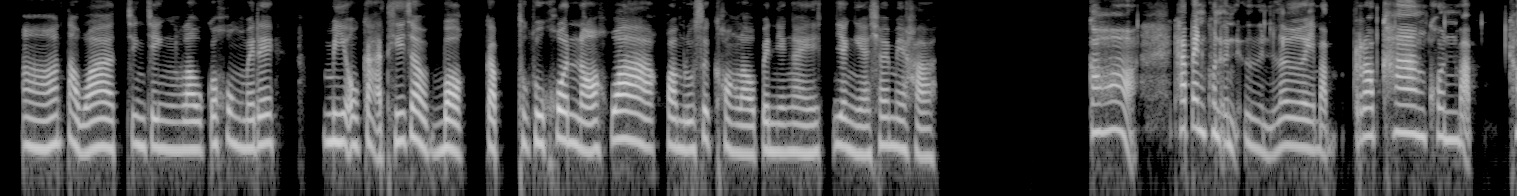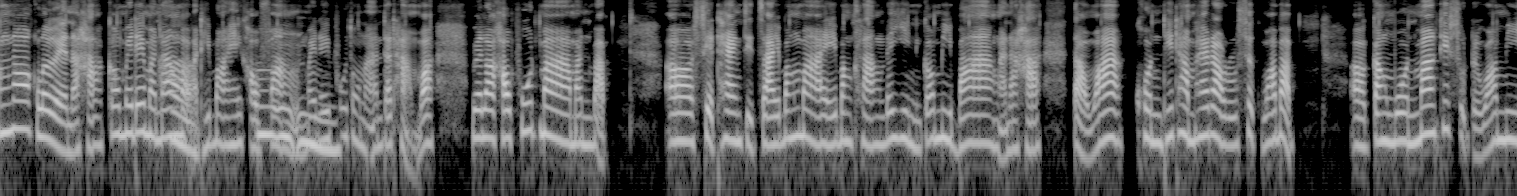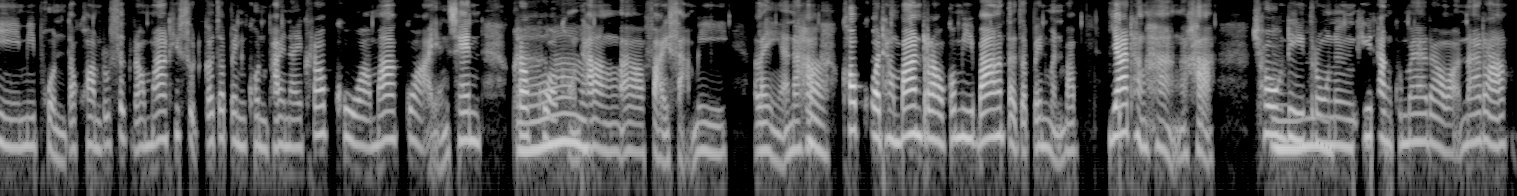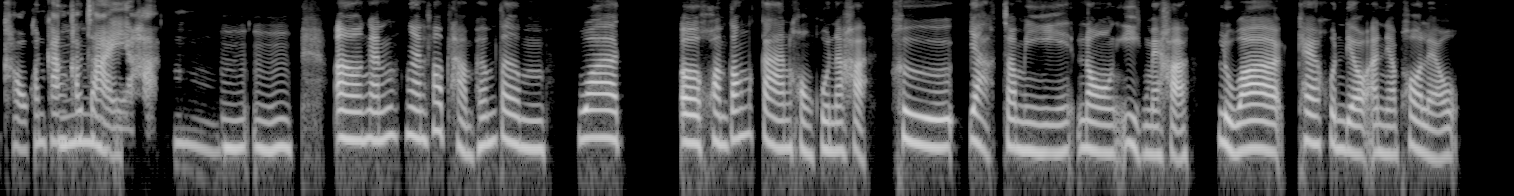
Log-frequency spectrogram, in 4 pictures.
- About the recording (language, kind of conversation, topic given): Thai, advice, คุณรู้สึกถูกกดดันให้ต้องมีลูกตามความคาดหวังของคนรอบข้างหรือไม่?
- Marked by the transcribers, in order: tapping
